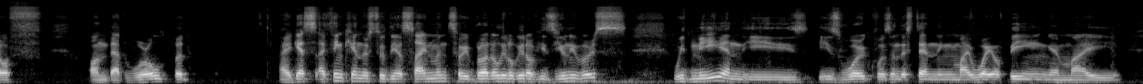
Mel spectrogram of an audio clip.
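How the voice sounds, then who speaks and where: Speaking at a fairly quick pace in a Portuguese accent, a man has a medium-pitched voice, a dark, mellow tone and fairly even intonation. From Portugal, Lisbon area. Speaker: singer-songwriter, festival contestant. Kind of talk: interview. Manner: halting.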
